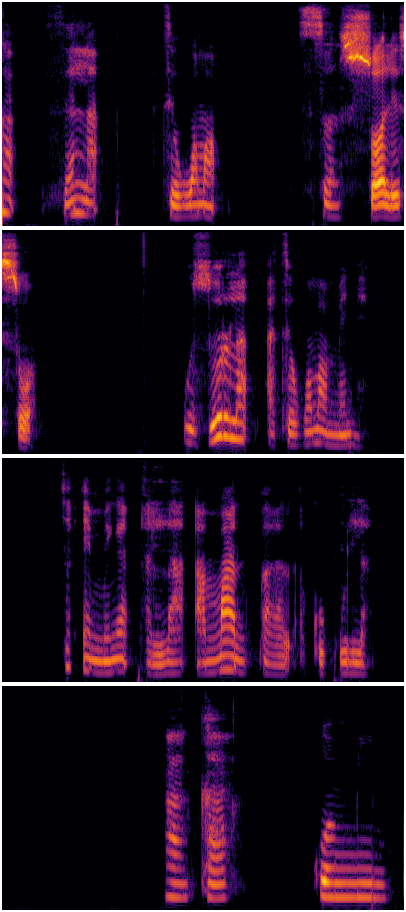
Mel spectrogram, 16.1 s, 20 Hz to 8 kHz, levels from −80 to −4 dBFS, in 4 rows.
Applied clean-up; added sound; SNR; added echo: neural mask model DeepFilterNet 3.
